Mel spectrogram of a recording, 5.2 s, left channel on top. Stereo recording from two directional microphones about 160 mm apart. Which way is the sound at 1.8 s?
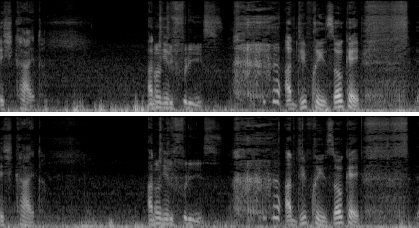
Centre (ahead or behind).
